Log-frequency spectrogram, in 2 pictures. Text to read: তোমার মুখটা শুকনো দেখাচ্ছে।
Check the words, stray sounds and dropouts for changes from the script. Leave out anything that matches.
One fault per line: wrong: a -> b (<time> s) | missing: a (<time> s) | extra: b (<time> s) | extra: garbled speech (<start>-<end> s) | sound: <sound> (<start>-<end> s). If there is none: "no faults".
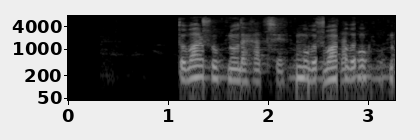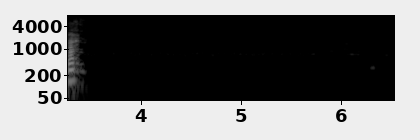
missing: মুখটা (1.3 s)
extra: garbled speech (2.2-3.4 s)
